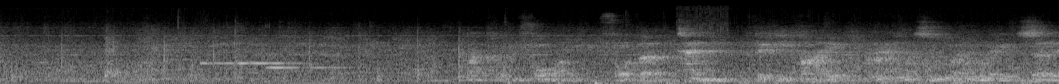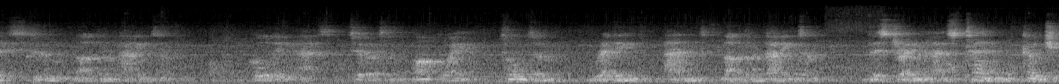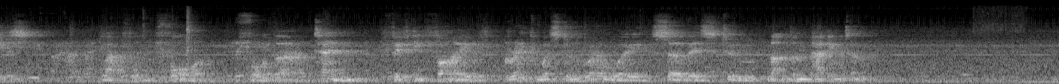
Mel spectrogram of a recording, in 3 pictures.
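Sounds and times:
passengers murmuring at Exeter St David's Railway Station: 0:01.0 - 0:31.6.

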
